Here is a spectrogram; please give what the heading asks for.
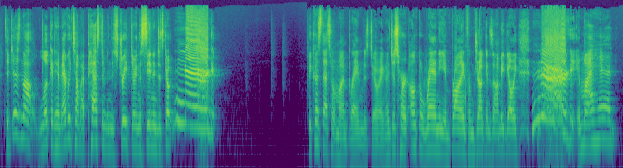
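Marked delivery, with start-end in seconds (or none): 3.4-4.3 very high, drawn-out jeer; mock heckling yell. Acting out an urge to heckle. 10.6-11.5 high-pitched, stretched mock holler; imitated heckling shout. Imitates voices heard in head.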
